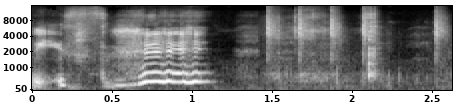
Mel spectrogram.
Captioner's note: laughs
